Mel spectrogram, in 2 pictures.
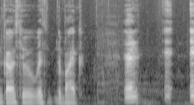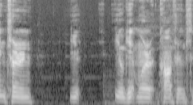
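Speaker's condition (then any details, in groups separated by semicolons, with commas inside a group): Cerebral palsy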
